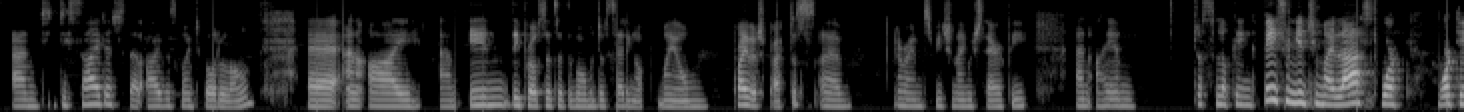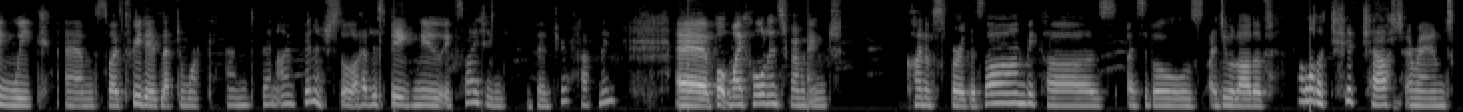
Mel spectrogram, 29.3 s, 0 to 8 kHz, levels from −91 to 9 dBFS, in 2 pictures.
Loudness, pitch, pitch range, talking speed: -35 LUFS, 195 Hz, 180-225 Hz, 190 wpm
